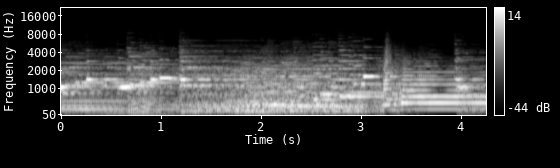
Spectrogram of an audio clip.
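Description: Trombone and grand piano playing a classical piece together, piano notes moving under the brass; near the end the trombone settles on a loud held note.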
